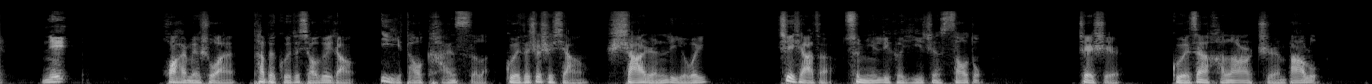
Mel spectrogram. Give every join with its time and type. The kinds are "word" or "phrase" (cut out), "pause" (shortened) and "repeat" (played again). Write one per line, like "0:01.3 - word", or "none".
0:02.4 - pause
0:04.9 - pause
0:08.4 - pause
